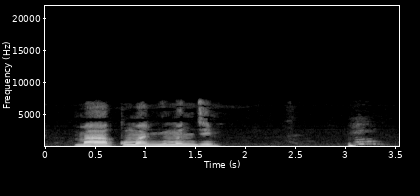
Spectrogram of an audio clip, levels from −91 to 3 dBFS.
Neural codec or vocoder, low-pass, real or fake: none; 7.2 kHz; real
